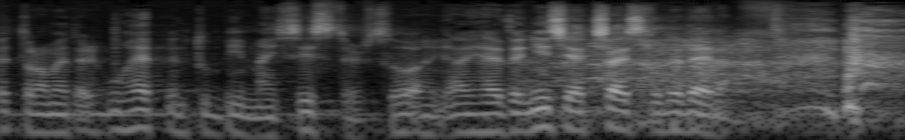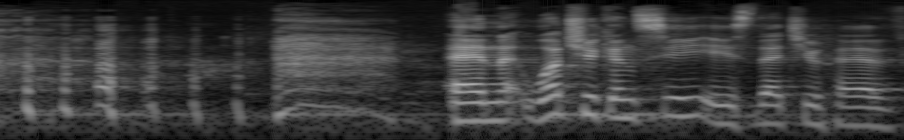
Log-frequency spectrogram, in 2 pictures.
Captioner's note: laughter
